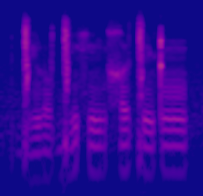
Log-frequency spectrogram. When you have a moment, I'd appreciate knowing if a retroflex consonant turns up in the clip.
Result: yes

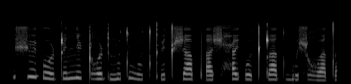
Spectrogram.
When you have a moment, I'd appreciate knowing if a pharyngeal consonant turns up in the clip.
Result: yes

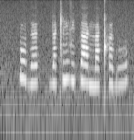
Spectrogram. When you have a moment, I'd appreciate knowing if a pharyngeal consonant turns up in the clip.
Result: no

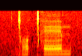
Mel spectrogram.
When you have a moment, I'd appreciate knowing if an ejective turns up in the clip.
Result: no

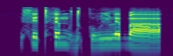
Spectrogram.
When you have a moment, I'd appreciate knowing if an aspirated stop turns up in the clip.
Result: yes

